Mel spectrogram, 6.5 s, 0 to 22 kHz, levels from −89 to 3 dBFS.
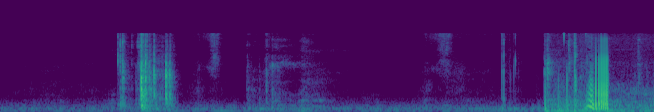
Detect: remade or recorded recorded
